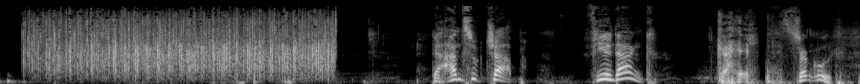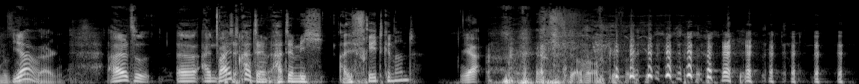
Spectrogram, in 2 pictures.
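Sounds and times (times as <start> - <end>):
applause, hands clapping: 0.2 - 3.4
speech: 4.3 - 5.3, 6.0 - 6.5, 7.2 - 16.6
laughter: 13.5 - 17.1.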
